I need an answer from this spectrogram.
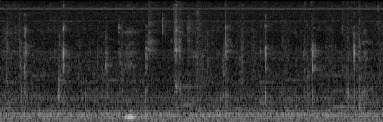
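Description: Close-up chewing of a fried cheese ball: scattered soft crunches and wet mouth clicks, with a brief low hum from the eater about a second and a half in.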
